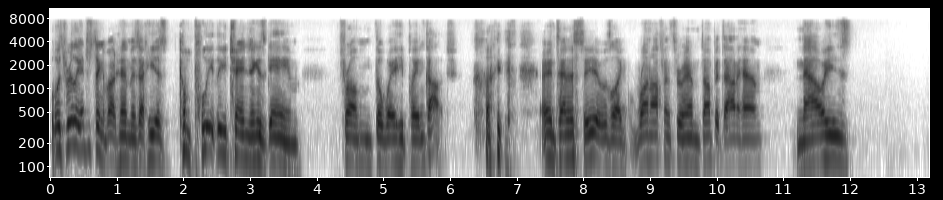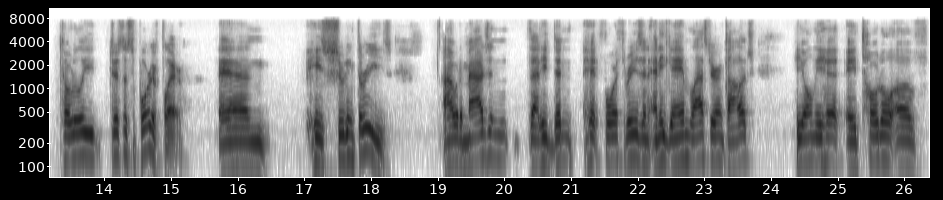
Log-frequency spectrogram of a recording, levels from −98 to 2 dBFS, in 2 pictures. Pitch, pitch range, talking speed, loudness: 120 Hz, 115-130 Hz, 155 wpm, -19 LUFS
